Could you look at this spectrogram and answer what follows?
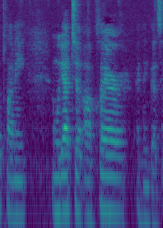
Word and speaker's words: Eau Claire: And we got to Eau Claire, I think that's how you say it, Eau Claire, Wisconsin, and we spent the night there and got up this morning.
